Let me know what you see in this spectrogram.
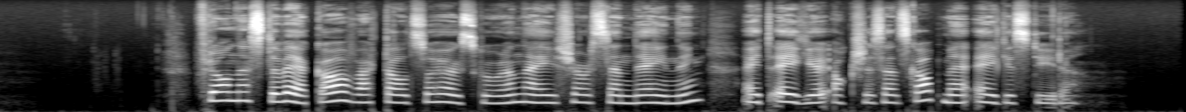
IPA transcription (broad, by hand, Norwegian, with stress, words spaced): ˈfɾɑː ˈnɛstə ˈʋeːkə ˈɑːʋ ˈʋæʈ ˈɑltsɔ ˈhøːɡˌskʉːlən ˈeɪ ʃœlˈstɛndɪ ˈeɪnɪŋ ˈeɪt ˈeɪɡə ˈɑkʃəsɛlˌskɑːp ˈmeː ˈeɪɡə ˈstyːɾə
